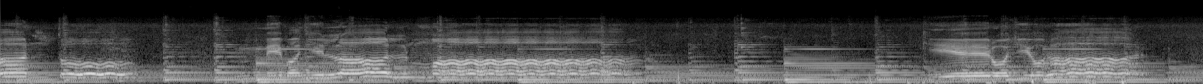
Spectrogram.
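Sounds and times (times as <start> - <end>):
acoustic guitar playing: 0.0 - 12.0
wordless sung note: 2.3 - 6.5.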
